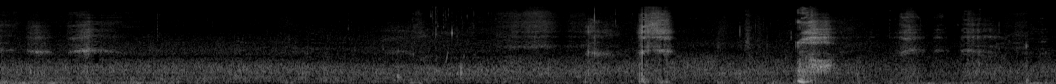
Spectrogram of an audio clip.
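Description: A river's water ripples and gurgles steadily close by.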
